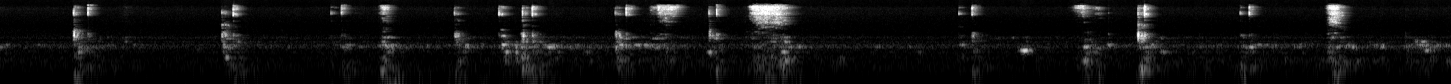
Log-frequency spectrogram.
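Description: Faint computer mouse clicks, about fifteen short clicks at irregular intervals.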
